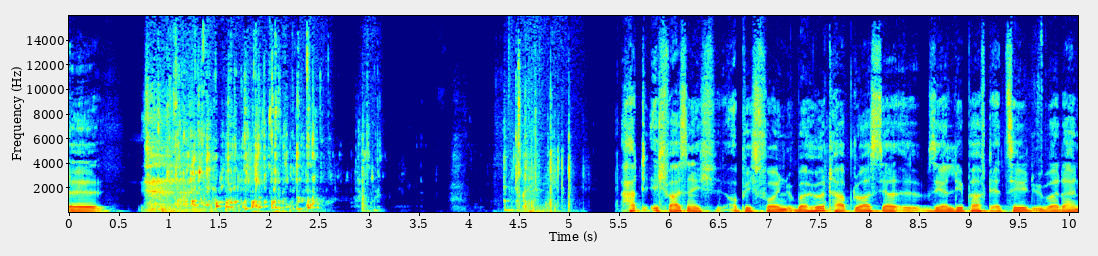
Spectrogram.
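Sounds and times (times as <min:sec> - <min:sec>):
speech: 0:00.0 - 0:01.1, 0:05.6 - 0:10.0
water being poured into a glass: 0:00.8 - 0:03.4.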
